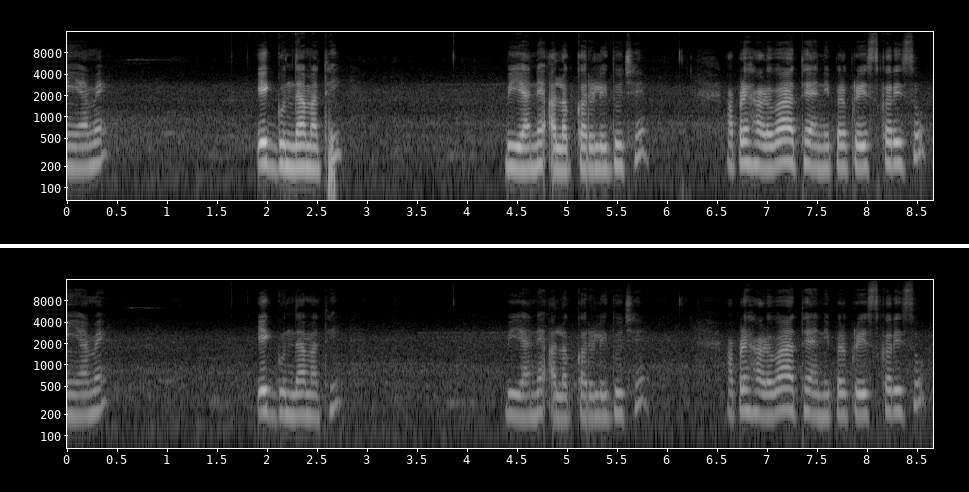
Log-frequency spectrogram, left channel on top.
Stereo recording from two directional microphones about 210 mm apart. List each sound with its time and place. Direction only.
0.0 s a sound: 15° left (ahead or behind)
1.9 s speech: 30° left (ahead or behind)
4.4 s a woman's voice: 35° left (ahead or behind)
